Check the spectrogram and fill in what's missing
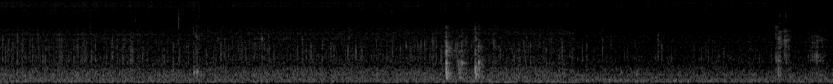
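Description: A seafood scorched-rice soup bubbles at a low, steady simmer, soft and close, with a couple of faint clinks partway through.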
